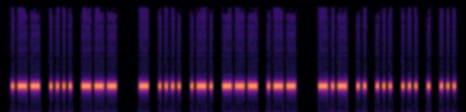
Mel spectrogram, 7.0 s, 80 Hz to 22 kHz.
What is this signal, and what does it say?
Morse code, heard as a keyed tone, about 25 wpm, 1000 Hz. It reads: WHO THROW KISSES
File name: qotdfiles / 25wpm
